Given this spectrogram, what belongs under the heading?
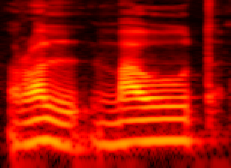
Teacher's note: مو واولین ہے، تھوڑا نرمی کے ساتھ کھینچ کر ادا کریں گے۔ تا ساکن پڑھیں گے وقف کی صورت میں۔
